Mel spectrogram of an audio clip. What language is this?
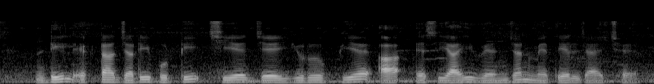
Maithili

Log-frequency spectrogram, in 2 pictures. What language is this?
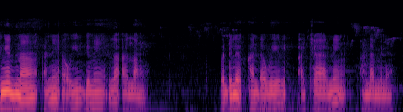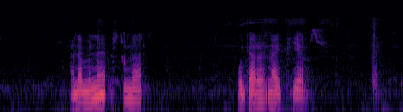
Southern Dagaare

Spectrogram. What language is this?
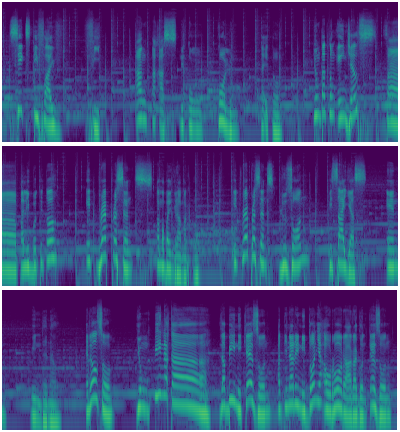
Filipino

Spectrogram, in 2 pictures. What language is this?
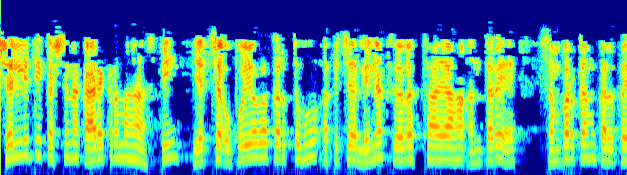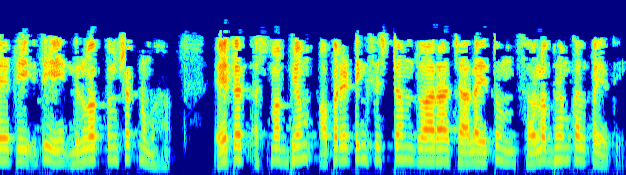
Sanskrit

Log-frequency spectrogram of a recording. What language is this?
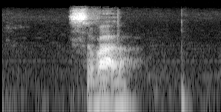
Kabyle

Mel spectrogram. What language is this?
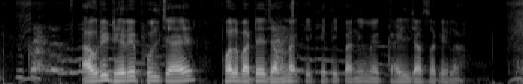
Bhojpuri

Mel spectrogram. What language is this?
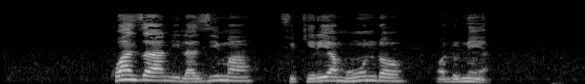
Swahili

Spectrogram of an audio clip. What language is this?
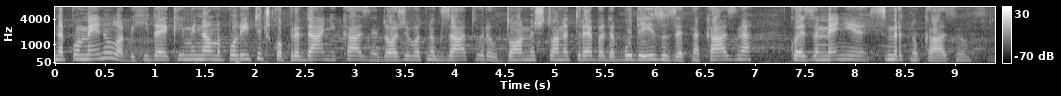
Serbian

